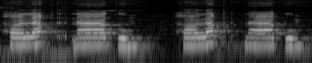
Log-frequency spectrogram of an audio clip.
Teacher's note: Qalqalah yang berada di tengah memantul. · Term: Qalqalah sugro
